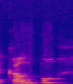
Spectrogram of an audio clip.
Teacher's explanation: uma consoante nasal me diante da consoante labial da sílaba seguinte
